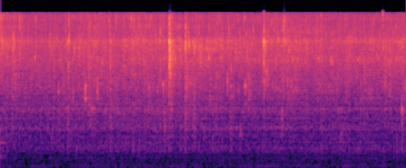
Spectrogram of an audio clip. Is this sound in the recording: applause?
no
